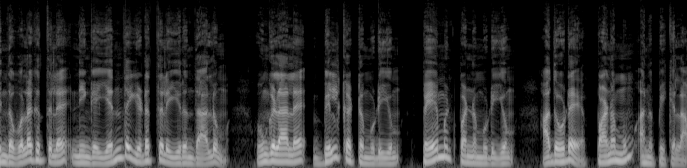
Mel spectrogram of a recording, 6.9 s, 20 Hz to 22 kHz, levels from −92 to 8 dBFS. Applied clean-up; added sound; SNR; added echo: none; none; none; none.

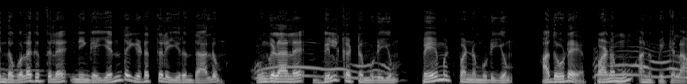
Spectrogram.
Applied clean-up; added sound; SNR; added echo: classical method spectral subtraction.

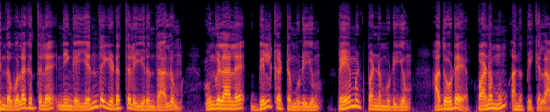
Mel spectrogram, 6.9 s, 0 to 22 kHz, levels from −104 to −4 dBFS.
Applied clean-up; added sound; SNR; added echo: neural mask model Resemble Enhance denoiser.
